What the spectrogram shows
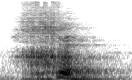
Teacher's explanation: It's pronounced in the throat, so it can be a little difficult for English speakers because you don't have the sound in your language.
